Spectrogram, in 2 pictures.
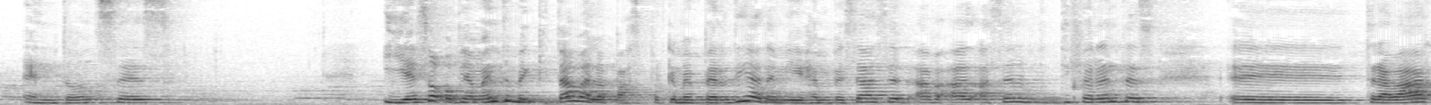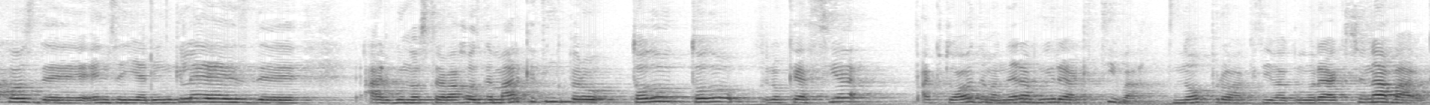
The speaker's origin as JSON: {"language": "Spanish", "country": "Poland", "moved": "as an adult", "lives_now": "Argentina", "said": "soy de Polonia y me mudé para vivir acá"}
